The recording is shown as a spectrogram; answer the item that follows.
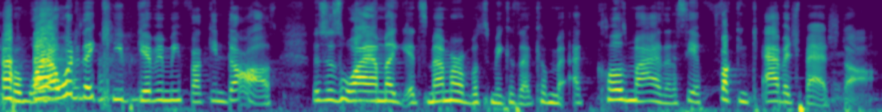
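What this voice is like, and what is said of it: Angry-sounding delivery. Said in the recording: “do I sound so angry?”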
